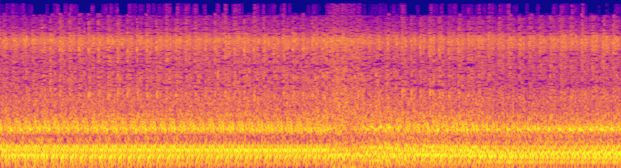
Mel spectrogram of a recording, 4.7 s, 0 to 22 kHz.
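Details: ZMZ-511 V8 started after a major overhaul, exhaust present: loud, steady idle with an even beat and no knocks or misses; normal idle.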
